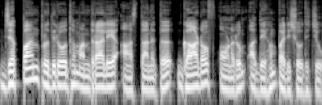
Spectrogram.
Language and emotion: Malayalam, neutral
